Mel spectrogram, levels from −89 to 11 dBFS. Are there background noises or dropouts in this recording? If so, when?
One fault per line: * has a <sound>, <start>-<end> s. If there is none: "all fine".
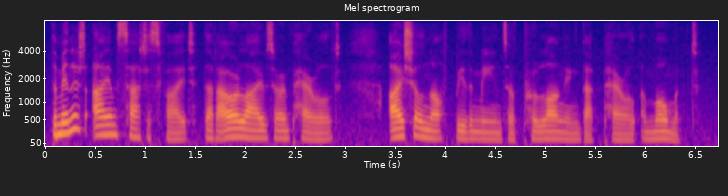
all fine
